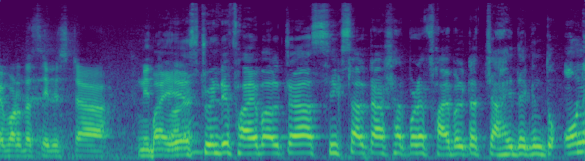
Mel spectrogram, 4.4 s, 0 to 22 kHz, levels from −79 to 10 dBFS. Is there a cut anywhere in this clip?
no; 0 cuts

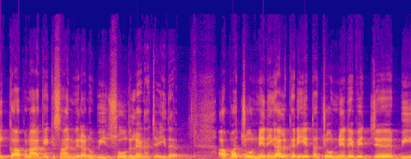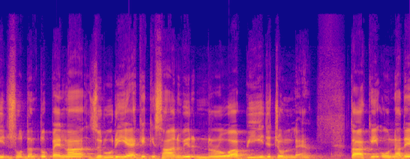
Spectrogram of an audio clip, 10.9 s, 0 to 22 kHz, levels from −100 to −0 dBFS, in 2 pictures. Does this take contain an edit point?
no; 0 cuts

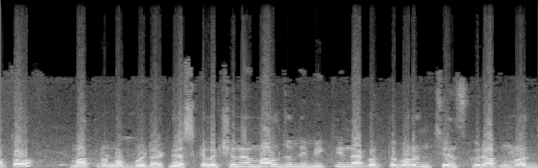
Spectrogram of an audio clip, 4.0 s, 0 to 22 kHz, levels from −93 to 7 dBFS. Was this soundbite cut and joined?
yes; 1 cut; at 1.2 s

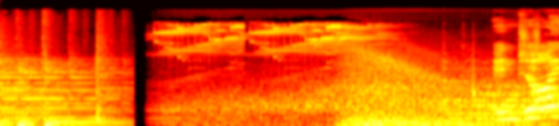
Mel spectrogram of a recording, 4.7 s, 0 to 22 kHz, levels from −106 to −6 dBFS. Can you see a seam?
no; 0 cuts

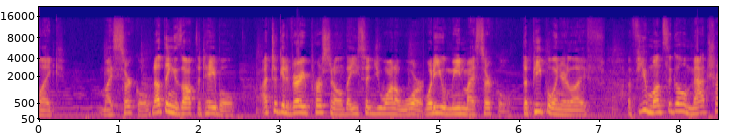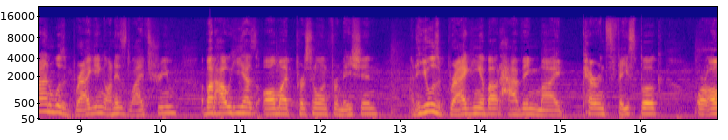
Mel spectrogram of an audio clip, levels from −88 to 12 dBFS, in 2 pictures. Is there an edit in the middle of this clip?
yes; 2 cuts; at 4.8 s, 7.1 s

